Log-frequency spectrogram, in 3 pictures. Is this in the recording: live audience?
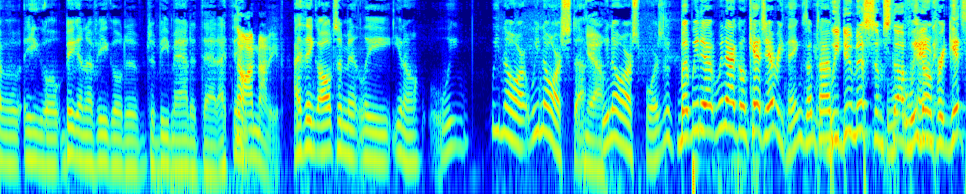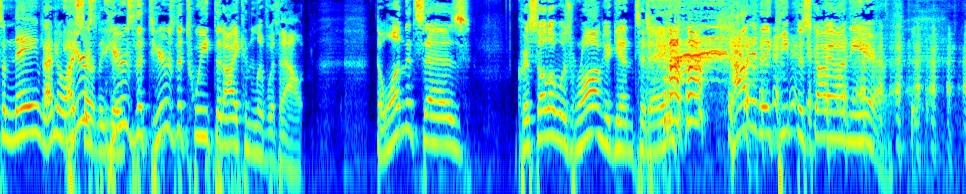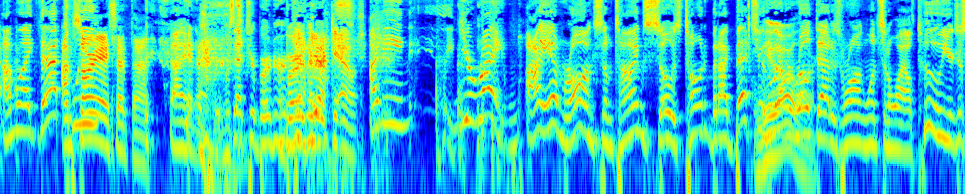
no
